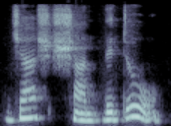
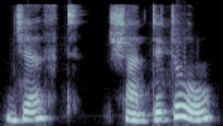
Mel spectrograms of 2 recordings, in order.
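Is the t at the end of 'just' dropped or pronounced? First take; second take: dropped; pronounced. First: The t at the end of 'just' is dropped. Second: The t at the end of 'just' is pronounced.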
